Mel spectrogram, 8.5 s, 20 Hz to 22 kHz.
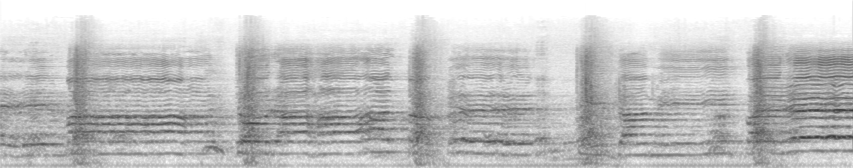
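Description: A group of men chanting an Urdu nauha (mourning lament) in chorus, with the crowd's hand-on-chest matam strokes landing together in a steady beat, five strokes about 1.7 seconds apart.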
